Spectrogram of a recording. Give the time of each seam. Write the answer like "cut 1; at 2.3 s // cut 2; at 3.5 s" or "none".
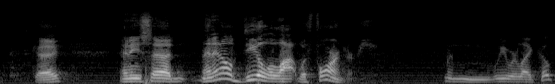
cut 1; at 4.4 s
